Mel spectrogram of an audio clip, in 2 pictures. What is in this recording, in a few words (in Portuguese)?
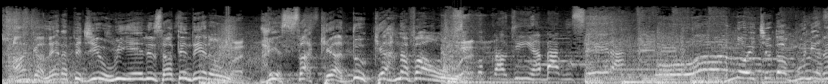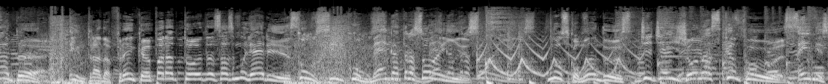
spot boate; boate Space Dance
